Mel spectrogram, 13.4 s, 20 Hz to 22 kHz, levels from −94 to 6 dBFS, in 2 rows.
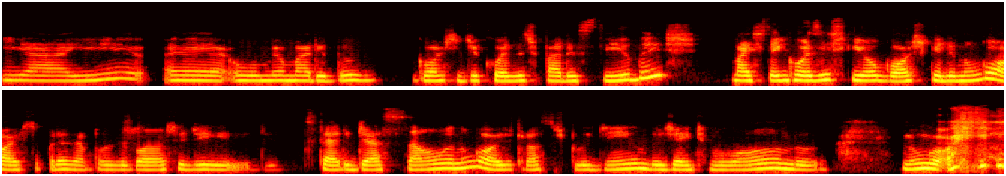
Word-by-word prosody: E 220 0 -5
aí, 210 +7 -6
eh, 215 -2 -2
o 210 0 -1
meu 210 +1 -1
marido 210 +1 -1 0.3
gosta 205 0 -2
de 200 +2 -2
coisas 200 +1 0
parecidas, 200 - +1 0.5
mas 205 -1 +2
tem 205 0 +3
coisas 220 +2 +4
que 220 - +1
eu 210 0 +4
gosto 195 +1 +2
que 215 - +2
ele 195 0 +3
não 200 +2 +1
gosta. 185 -11 +2
Por 180 - -3
exemplo, 175 -1 -3
ele 170 0 -4
gosta 170 +2 -2
de 175 0 -3
de 165 - -20 0.3
série 175 -1 +1
de 175 +1 +1
ação, 175 +3 -1
eu 215 - +3
não 230 +5 +1
gosto 205 -10 +3
de 175 - -5
troço 175 0 -6
explodindo, 175 +3 -1
gente 175 0 -1
voando, 175 +2 0 0.5
não 200 +3 +4
gosto. 240 - +6
200 Hz, 175 wpm, -22 LUFS, 175-210 Hz, 0.5 s, gosto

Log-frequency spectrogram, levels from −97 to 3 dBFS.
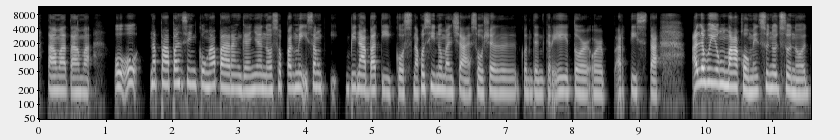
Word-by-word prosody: tama, 195 0 +3
tama, 185 -1 -1 0.4
oo, 255 +4 +1 0.2
napapansin 270 0 +1
ko 255 -1 -2
nga 255 - +2
parang 220 -3 +2
gan'yan 210 +2 -1
'no, 200 - -1
so 240 - -3
pag 225 -1 -1
may 230 -1 -1
isang 235 -2 -3
i 295 - -20
binabatikos 200 -5 -1
na 180 - -2
kung 225 - +1
sino 220 -3 -1
man 190 -2 -1
siya, 180 -2 -2
social 175 -1 -3
content 170 -2 -5
creator 180 -1 -2
or 165 -2 -4 0.2
artista. 180 -4 -3 0.5
Alam 290 +4 +7
mo - - +4
yung 270 -1 +4
mga 235 -2 +7
comments, 190 0 +1
sunod-sunod 195 -6 0
200 Hz, 160 wpm, -26 LUFS, 180-230 Hz, 0.5 s, Alam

